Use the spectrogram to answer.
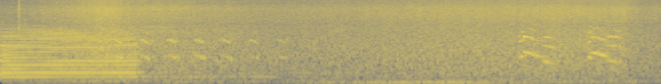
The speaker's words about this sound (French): la corne de brume d'un navire de croisière retentit dans le port de La Havane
